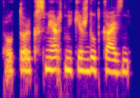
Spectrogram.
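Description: Audiobook role: woman voicing a hardened male prisoner, slow, rough and blunt, in a dry close recording. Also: high-pitched, little pitch movement, dry recording, full character voice. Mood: grim. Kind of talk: audiobook character voice.

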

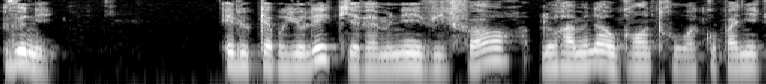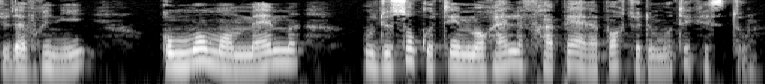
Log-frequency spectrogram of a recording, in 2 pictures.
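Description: A woman's voice: fairly low pitch, brisk, mellow. A woman narrating a classic novel as an audiobook, reading steadily and expressively.

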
